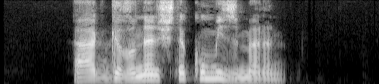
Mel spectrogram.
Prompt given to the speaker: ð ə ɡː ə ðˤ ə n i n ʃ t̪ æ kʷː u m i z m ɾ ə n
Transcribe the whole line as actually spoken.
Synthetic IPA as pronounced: ʕ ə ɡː ə ðˤ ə n æ n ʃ t̪ æ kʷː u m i z m ɾ ə n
